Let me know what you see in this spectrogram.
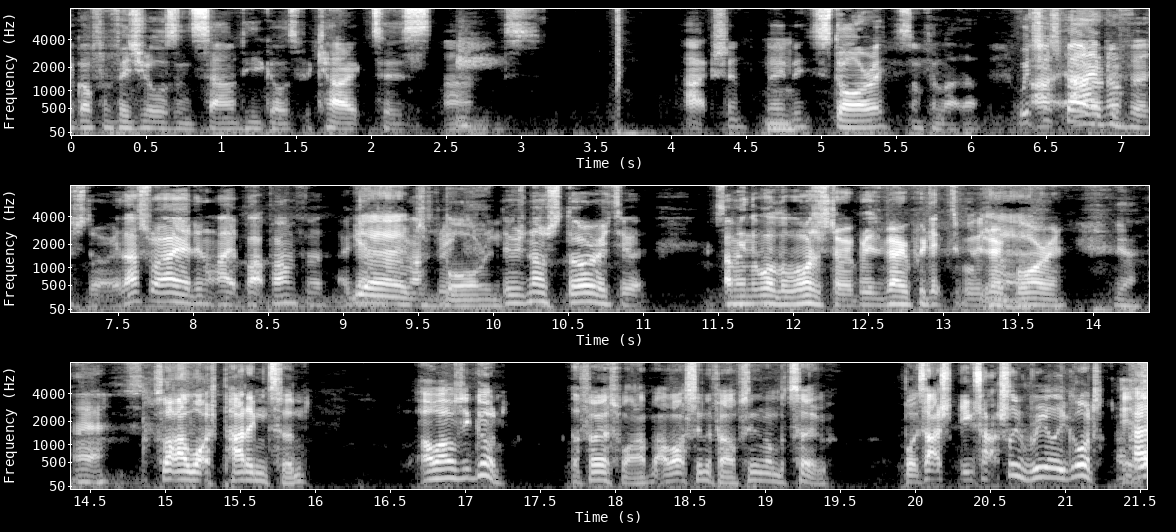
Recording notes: get together in the car once again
